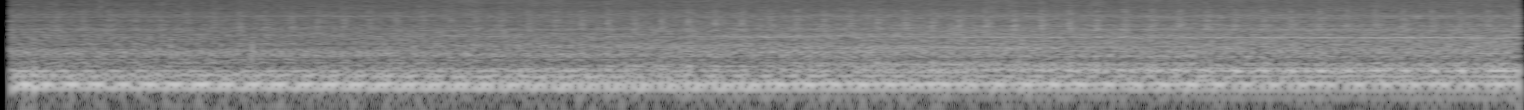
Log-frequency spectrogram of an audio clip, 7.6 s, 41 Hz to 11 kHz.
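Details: 2010 GMC Sierra with 2000 miles, cold start. Light, quick tapping at idle that keeps time with engine speed over a steady hum; owner suspects piston slap. It was still tapping at 4 minutes and stopped at 5:42 as the engine warmed.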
